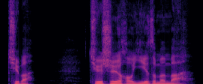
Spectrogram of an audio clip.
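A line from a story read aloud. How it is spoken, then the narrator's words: Panting laughter. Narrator (Chinese): 白手喘着笑道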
